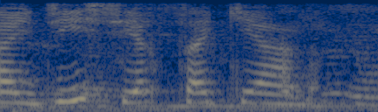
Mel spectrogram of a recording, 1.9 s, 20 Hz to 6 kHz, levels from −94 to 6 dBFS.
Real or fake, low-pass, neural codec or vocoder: real; 5.4 kHz; none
